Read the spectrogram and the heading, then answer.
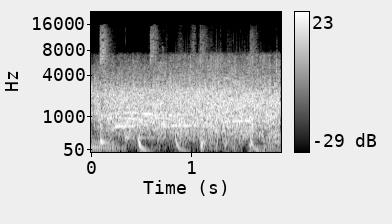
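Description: A crowd applauds loudly and steadily, a dense wash of clapping that fills the whole stretch without letting up and with no voices over it, greeting the hosts of a dating show.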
